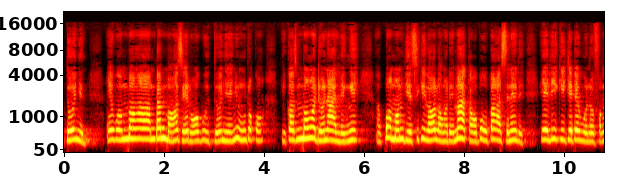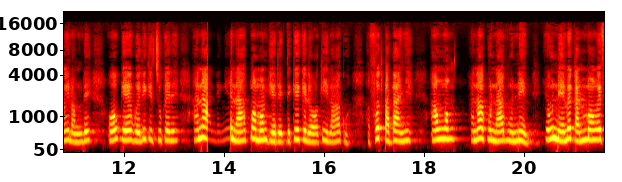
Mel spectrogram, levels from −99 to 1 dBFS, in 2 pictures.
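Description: Throughout, the speech sounds swirly, hollow and smeared, with blurred attacks and nothing above 16.6 kHz, likely generation loss from roughly seven passes through a lossy Vorbis-type codec. From 13.66 to 14.12 s the speech abruptly drops to a faint residue about 25 dB down for 0.46 s: an audio dropout, likely the signal lost while the path stayed live.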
